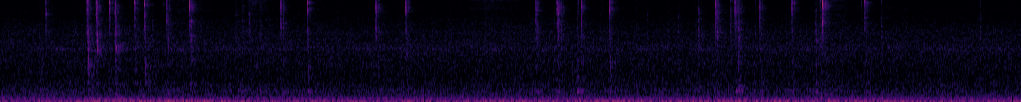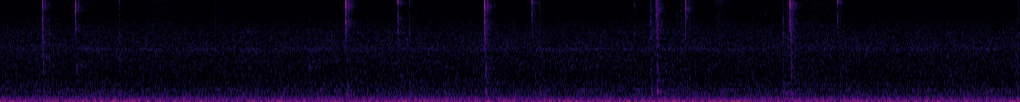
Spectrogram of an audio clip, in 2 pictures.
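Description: Faint, irregular clicks of computer input at a desk, keyboard keys and pen or mouse taps, coming in scattered clusters over a steady low electrical hum.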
